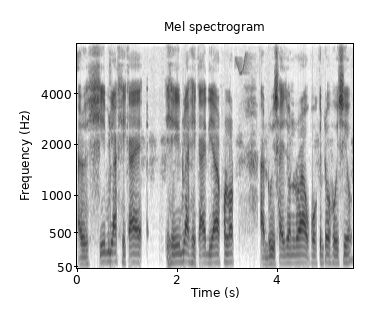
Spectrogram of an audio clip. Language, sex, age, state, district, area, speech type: Assamese, male, 45-60, Assam, Charaideo, rural, spontaneous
